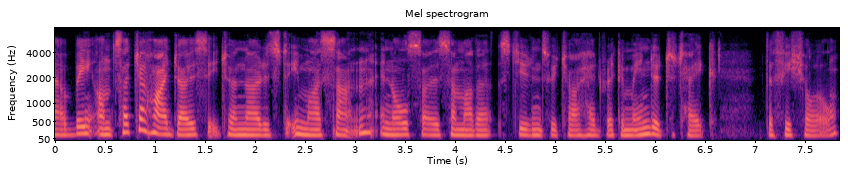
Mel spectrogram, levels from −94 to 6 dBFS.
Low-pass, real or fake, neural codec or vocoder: 7.2 kHz; real; none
